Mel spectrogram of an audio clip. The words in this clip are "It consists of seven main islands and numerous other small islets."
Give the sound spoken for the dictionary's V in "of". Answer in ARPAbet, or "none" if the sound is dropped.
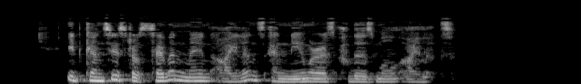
V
